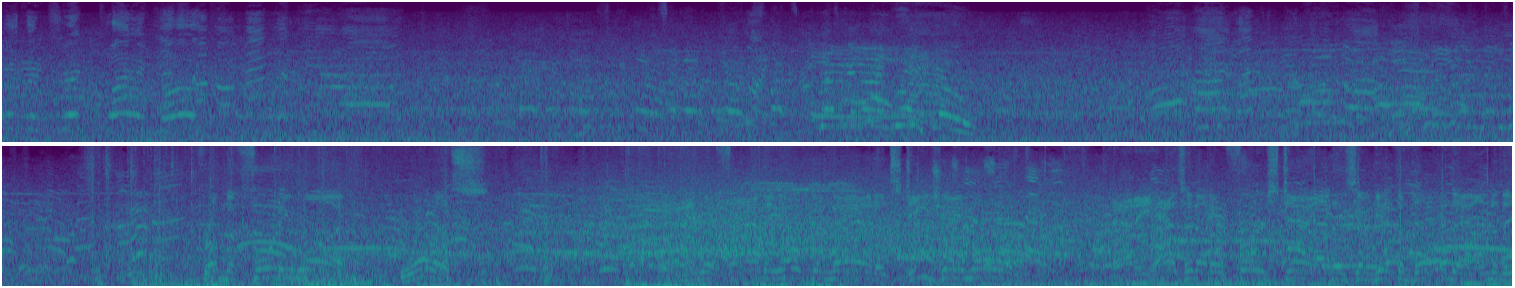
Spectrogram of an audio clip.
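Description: A large stadium crowd roars and cheers, growing louder partway through.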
